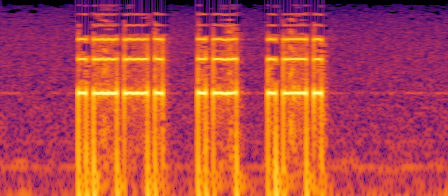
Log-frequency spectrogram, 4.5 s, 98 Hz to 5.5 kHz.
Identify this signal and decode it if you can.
Morse code, heard as a keyed tone, about 16 wpm, 820 Hz. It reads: P A R
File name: cursos / CURSO DE TELEGRAFIA / Telegrafia - Trilha 09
